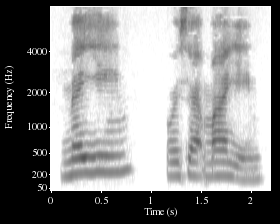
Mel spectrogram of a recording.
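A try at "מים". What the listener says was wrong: Mayim. Good.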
